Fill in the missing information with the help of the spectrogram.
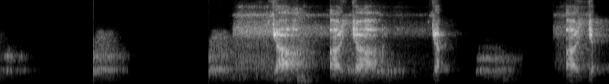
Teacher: Vean cómo justamente sube la lengua hacia la zona palatal.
